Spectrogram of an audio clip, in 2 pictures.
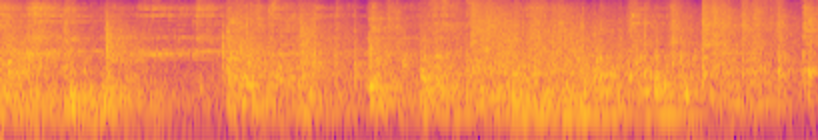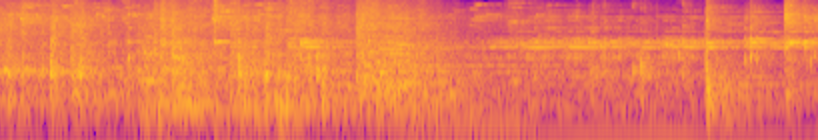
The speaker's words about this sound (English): All right, y'all, we've had testicle difficulties. The damn bartender knocked the microphone over.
